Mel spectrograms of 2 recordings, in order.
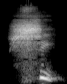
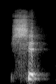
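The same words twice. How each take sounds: First: Sheep 的元音拉长; 对比示范 sheep 的长音“一”; 长元音. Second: Ship 的元音读短; 对比示范 ship 的短音 i; 短元音. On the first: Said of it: "这是长音一". (sheep 读长音) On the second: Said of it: "不一样". (ship 读短音) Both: Shown as a demonstration.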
